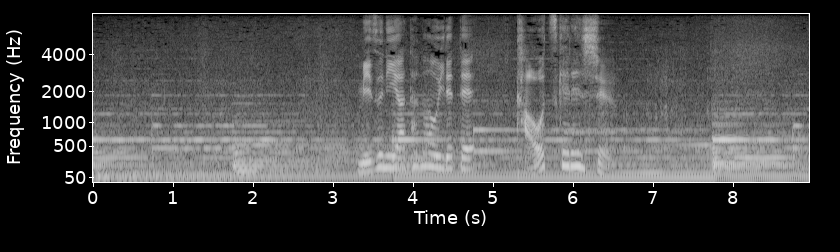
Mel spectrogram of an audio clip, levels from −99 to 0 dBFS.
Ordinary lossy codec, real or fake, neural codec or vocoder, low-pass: none; real; none; none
